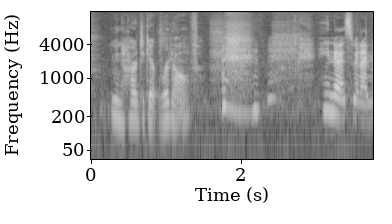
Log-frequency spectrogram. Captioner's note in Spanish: risas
